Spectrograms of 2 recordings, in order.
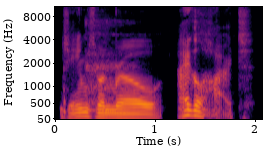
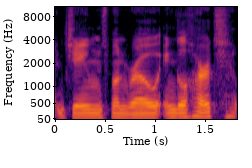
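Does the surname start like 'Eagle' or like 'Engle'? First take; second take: Eagle; Engle. First: The surname starts with an 'eeg' sound. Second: The surname starts with an 'eng' sound. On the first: The speaker calls it right. "I had to look it up" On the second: The speaker calls it wrong. "I always say James Monroe Englehart when his last name is Eigelhart. I've been saying it wrong"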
